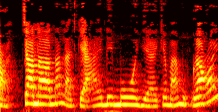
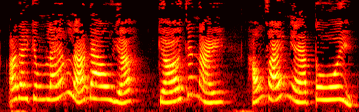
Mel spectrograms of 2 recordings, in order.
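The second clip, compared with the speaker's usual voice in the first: put-on higher, confused little-child voice; child's voice; 7 semitones higher than usual. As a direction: imitate a lost kid, higher. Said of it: "cái giọng của một đứa con nít". (giọng trẻ con cao, ngơ ngác)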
